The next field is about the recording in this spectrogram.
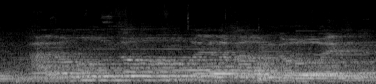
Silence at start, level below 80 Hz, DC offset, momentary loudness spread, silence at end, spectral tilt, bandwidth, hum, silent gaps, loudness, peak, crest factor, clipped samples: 0 s; -52 dBFS; under 0.1%; 5 LU; 0 s; -7 dB/octave; 18 kHz; none; none; -24 LUFS; -8 dBFS; 14 dB; under 0.1%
